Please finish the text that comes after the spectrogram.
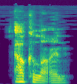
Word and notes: alkaline: Australian English

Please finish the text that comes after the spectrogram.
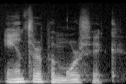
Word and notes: anthropomorphic: American English

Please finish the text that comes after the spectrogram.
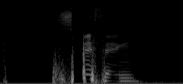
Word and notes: spiffing: British English

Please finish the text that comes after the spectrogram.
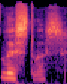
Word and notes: listless: American English

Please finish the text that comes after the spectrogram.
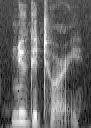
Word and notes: nugatory: American English

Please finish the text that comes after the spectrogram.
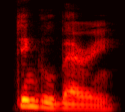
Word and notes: dingleberry: Australian English

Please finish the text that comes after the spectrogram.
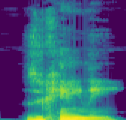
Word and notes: zucchini: Australian English

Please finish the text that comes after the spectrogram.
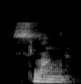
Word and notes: slung: British English

